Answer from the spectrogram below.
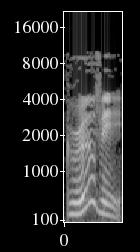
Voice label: Woman Says Groovy; Talking; Voice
